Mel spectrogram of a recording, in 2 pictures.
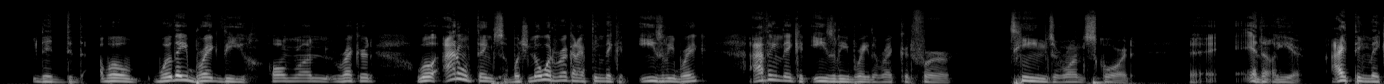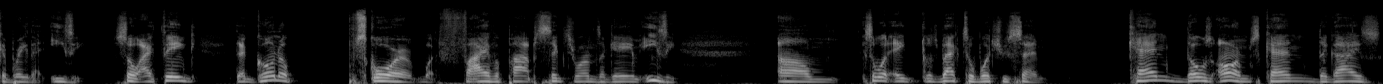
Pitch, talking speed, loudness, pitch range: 135 Hz, 170 wpm, -31 LUFS, 125-155 Hz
